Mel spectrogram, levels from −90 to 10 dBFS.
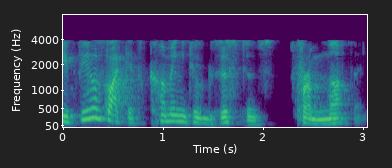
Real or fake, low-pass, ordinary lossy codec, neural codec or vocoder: real; 7.2 kHz; AAC, 16 kbps; none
